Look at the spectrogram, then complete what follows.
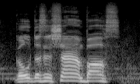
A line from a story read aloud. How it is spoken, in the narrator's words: I yelled back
